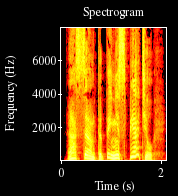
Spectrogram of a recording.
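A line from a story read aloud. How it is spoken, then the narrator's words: Astonished exclamation. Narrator (Russian): изумленно воскликнул Добз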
